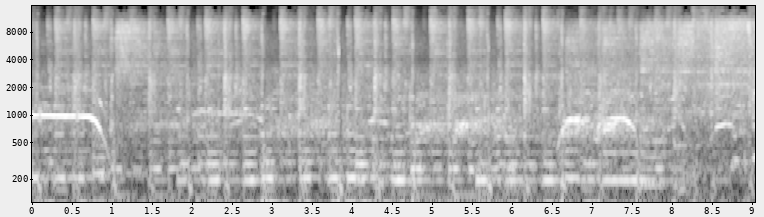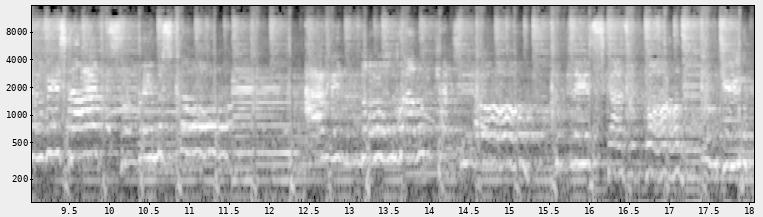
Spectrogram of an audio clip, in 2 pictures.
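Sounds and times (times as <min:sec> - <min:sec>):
live pop band: 0:00.0 - 0:18.0
steady drum beat: 0:00.0 - 0:18.0.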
